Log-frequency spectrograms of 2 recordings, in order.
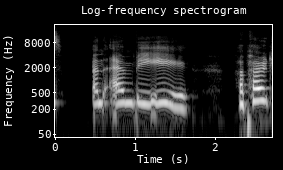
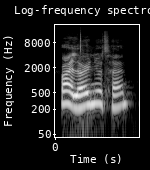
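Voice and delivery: normal talking voice

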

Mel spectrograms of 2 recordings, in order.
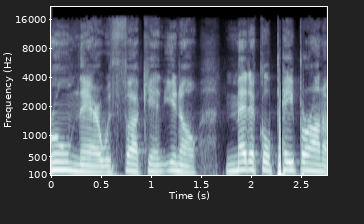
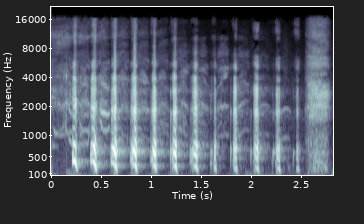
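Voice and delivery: mock laugh; 10 semitones higher than usual.

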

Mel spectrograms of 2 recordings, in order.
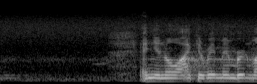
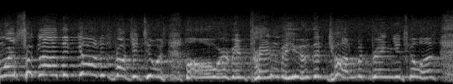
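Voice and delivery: very high, loud imitation of a welcoming lady; gushing church lady; 13 semitones higher, 4 dB louder than usual. Second lady welcoming the preacher, in a high gushing voice. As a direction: gush it high and loud, mimicking her. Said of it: "she began to say the same thing".

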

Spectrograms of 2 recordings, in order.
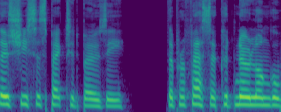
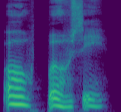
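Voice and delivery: slow, softer sigh of pity; sighed sympathy; 5 dB quieter, slower than usual. A narrator's reading. Professor moving to embrace weeping Bosie, sighed. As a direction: sigh the name out slowly. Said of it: "the professor sighed".

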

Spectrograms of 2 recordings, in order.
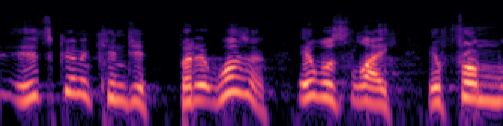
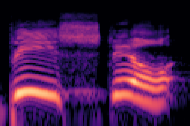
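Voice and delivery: loud command; 6 semitones higher, 5 dB louder, much slower than usual. Acted. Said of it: "with three words".

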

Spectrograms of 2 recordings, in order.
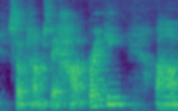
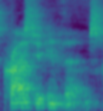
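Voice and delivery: ordinary delivery

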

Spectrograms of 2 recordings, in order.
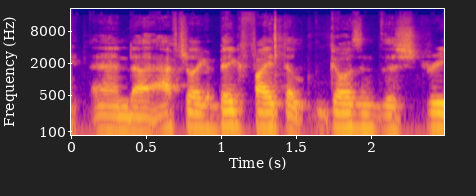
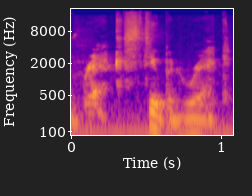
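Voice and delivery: muttered grumble; 4 semitones lower, 11 dB quieter than usual. Real, not acted. Fan complains about writer.

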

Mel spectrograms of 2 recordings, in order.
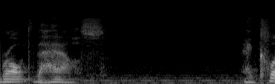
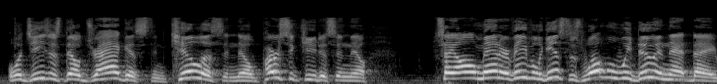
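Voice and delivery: anxious disciple; 9 semitones higher, 13 dB louder than usual. Retold or imitated. Disciples protesting to Jesus.

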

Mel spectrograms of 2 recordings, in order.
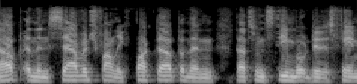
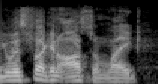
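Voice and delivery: ordinary talk, nothing marked

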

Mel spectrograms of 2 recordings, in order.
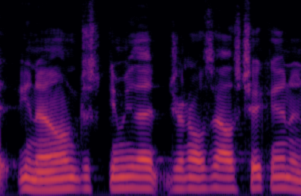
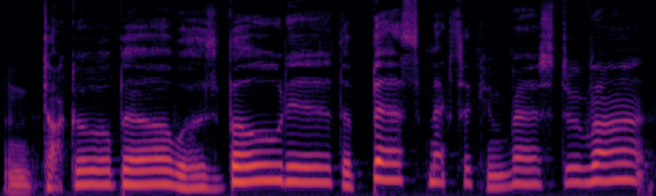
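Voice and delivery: slow, drawn out; 4 semitones higher, much slower than usual. Pretend. Drawn-out announcement of fact.

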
